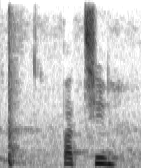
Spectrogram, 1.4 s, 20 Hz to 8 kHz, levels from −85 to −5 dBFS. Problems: none marked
